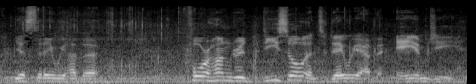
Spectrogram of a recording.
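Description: The speech moves at a moderate pace in a dry, echo-free sound, with noticeable background noise. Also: man. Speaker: vlogger. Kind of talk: casual vlog chat. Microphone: camera far.

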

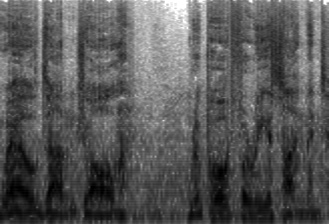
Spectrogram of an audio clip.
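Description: Using a put-on character voice, a man speaks slowly at a low pitch with lively intonation over faint background noise.

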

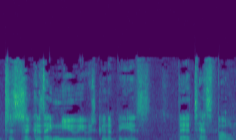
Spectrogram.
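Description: Here a man talks with fairly even intonation. Light background noise can be heard. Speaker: radio cricket commentator. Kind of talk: radio commentary panel chat during a rain delay. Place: booth.

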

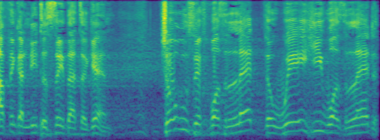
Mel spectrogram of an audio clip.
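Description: Music plays in the background as a man talks at a fairly slow pace with ordinary pitch variation. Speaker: preacher. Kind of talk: sermon. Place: hall. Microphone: handheld.

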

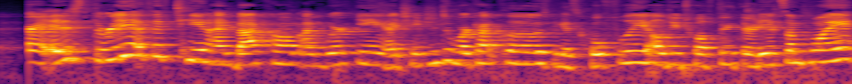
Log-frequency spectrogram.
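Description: In a room with audible echo, a woman with a high pitch talks at a fairly quick pace with hardly any pauses. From North Texas. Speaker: lifestyle vlogger. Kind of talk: casual vlog talk to camera. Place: home room. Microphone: camera far.

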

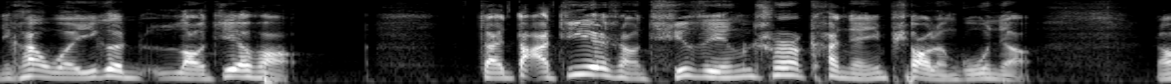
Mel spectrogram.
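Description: A man's high voice in a Beijing accent, with very wide pitch swings over a quiet background. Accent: Beijing Mandarin. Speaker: YouTube commentator. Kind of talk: monologue answering listener email.

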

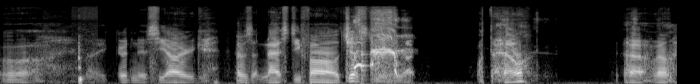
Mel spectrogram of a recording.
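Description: In a raspy, put-on character voice, a man speaks at a fairly low pitch and fairly slow pace with long, frequent pauses. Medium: role play.

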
